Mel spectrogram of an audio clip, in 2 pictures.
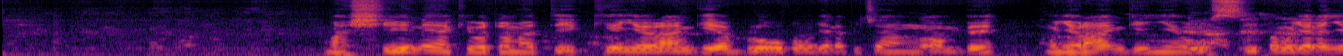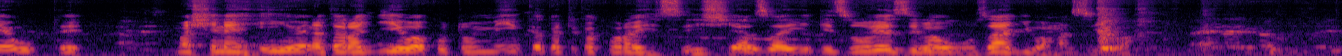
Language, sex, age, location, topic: Swahili, male, 18-24, Dar es Salaam, finance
